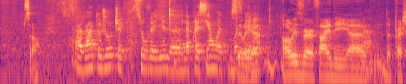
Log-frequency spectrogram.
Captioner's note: French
